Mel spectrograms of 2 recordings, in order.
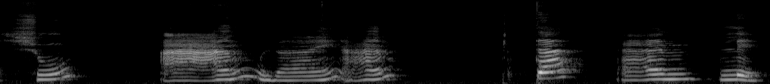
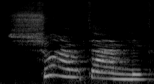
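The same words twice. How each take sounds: First: Slow, careful syllables with long pauses; slow demo. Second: Connected, softer question demo; fluent teaching example; said fast. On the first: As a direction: stretch each sound for learners. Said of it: "I will say it slowly". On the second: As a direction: model the question in one run. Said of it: "I've said it fast". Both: Shown as a demonstration.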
